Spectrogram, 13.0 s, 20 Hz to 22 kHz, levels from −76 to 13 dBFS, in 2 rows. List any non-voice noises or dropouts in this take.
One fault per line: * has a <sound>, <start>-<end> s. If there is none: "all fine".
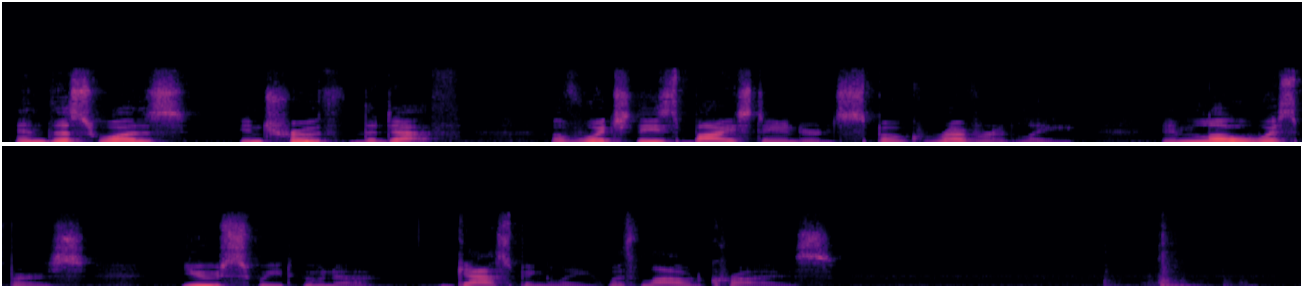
* has a squeak, 12.0-12.8 s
